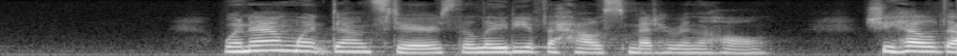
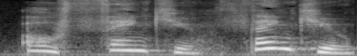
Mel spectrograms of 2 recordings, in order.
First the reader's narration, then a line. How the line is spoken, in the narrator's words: cried Anne, clasping the packet rapturously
